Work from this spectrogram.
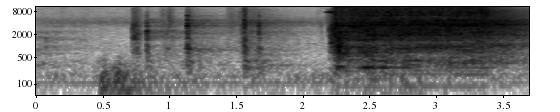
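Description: A power tool runs hard, tightening the bolts of a BMC Lights hitch bar on a 2022 Ford Bronco. A few light metallic knocks come first, then one loud, steady burst of whirring that lasts about a second and a half until the end.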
